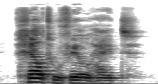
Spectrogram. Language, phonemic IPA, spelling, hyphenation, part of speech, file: Dutch, /ˈɣɛlt.ɦuˌveːl.ɦɛi̯t/, geldhoeveelheid, geld‧hoe‧veel‧heid, noun, Nl-geldhoeveelheid.ogg
- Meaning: 1. money supply 2. any particular quantity of money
